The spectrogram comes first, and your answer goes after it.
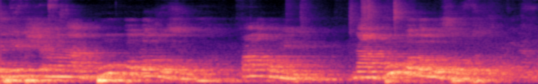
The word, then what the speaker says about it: Nabucodonosor: E a Bíblia, ela fala que esse rei, ele tem até um nome bem difícil de pronunciar. O nome desse rei chama Nabucozor. Fala comigo. Nabucodonosor.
